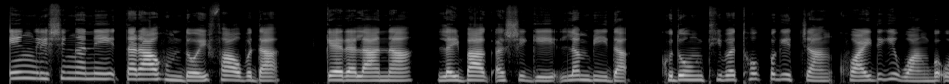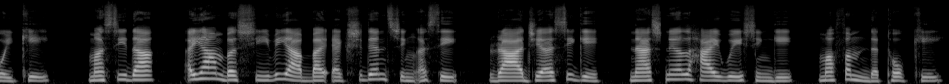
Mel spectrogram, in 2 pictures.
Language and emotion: Manipuri, neutral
